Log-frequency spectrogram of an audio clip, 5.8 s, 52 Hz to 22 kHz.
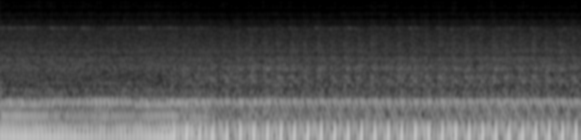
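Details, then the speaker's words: Nissan R35 GT-R at idle: deep idle with regular low thump about three or four per second, misfire popping through the prop shaft, not bell housing; cause unknown (injector, spark plug or burnt valve possible). "You hear like a pop coming through it. I see engine misfiring. Could be anything from bad fuel injector, bad spark plug, burn valve, who knows?"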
